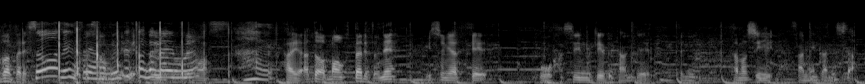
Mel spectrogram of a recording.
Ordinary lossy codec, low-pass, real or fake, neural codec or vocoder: none; none; fake; codec, 16 kHz, 4 kbps, X-Codec, HuBERT features, trained on general audio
